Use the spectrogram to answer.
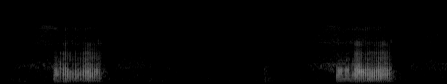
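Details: Two short, buzzing snores about three seconds apart with quiet breathing between, from a sleeping male dog named Finley.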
